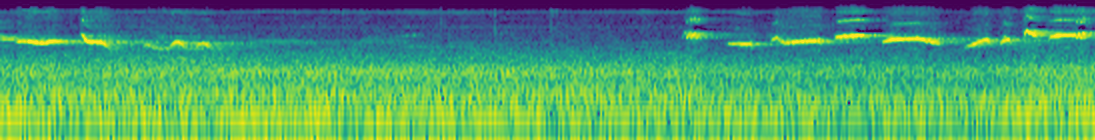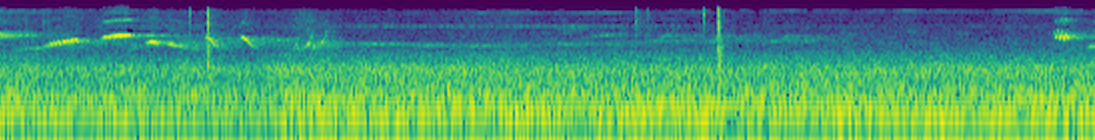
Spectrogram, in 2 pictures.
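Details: Kacer, or oriental magpie-robin, singing as sound therapy for stressed birds: a whistled phrase opens, then a lively run of sliding, chattering whistles mid-way, followed by faint background hiss and a few clicks.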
